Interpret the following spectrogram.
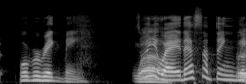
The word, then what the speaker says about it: borborygmi: Borborygmi.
